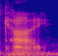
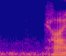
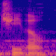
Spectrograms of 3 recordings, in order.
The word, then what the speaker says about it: Chi: in this place for an entity known as kai kai is spelled c i letter not pronounced she just remember why pretty sure a lot of people are calling it cheeto that's okay if they've never heard it that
